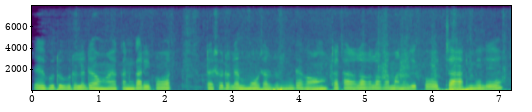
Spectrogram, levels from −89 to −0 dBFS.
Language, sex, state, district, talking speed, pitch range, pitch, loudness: Chakma, female, Tripura, Dhalai, 175 wpm, 210-225 Hz, 215 Hz, -17 LUFS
